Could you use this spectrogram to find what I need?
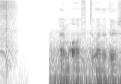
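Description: A young man speaks inside a car.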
